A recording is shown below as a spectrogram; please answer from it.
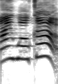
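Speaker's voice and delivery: put-on very high, tiny little child baby voice. Retelling a scene where a child speaks on waking: little tiny baby voice. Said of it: "we hear a little tiny baby voice say".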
